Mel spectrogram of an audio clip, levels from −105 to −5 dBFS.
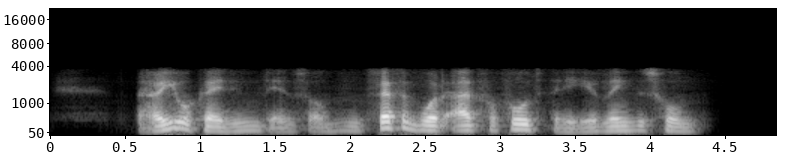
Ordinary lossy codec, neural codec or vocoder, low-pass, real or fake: Opus, 64 kbps; codec, 16 kHz, 0.2 kbps, FocalCodec; 3.6 kHz; fake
